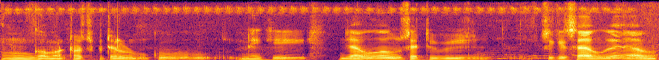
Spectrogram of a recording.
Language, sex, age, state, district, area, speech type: Odia, male, 30-45, Odisha, Mayurbhanj, rural, spontaneous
